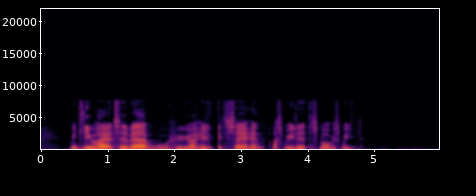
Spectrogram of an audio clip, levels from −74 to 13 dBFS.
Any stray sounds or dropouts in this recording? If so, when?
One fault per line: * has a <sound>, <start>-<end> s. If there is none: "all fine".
* has a dropout, 2.6-2.7 s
